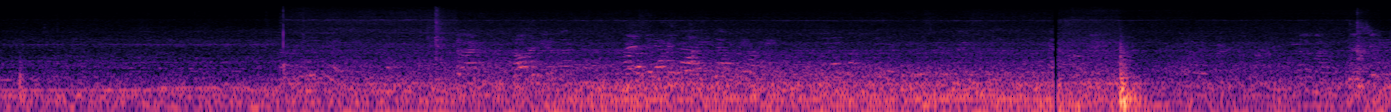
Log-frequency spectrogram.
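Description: A steady low hum of aircraft machinery drones.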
